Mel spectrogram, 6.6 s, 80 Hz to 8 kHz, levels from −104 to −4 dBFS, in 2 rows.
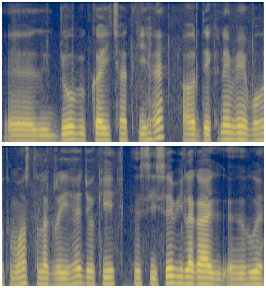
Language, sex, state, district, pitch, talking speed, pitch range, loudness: Hindi, male, Chhattisgarh, Bilaspur, 130 Hz, 190 wpm, 125-140 Hz, -24 LUFS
